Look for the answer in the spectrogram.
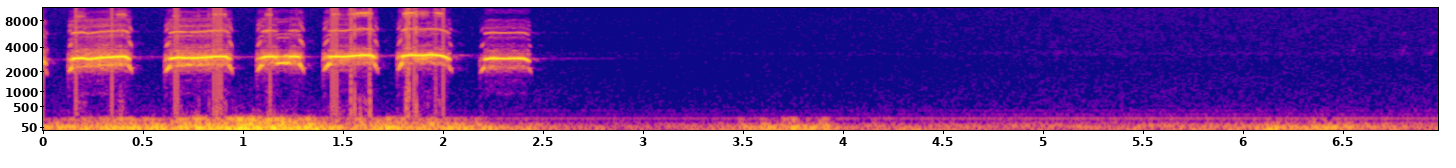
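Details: Nesting ospreys in Charlo, Montana, filmed by a live nest camera on 28 August 2023 at 16:08: six loud, ringing whistled notes in quick succession, then the calling stops, leaving only faint low rumble.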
